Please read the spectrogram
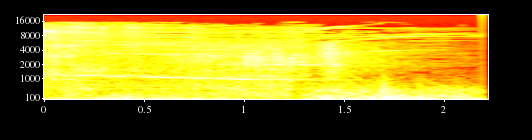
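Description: Electronic intro sound effects for an animated logo: a tone sliding slowly downward over a noisy rush, then a deep low hit about a second and a half in, the loudest moment, starting to fade away.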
